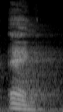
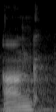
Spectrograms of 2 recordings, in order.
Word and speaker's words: Aang: You know, how do you say the main character's name in Avatar The Last Airbender? – I think he knows. – What'd you say? Aang. You know how they pronounce it in the movie? – Ong.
